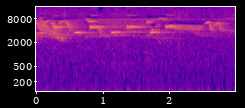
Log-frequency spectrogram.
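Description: Gouldian finch song: thin, very high hissing notes and short whistles, run together in a soft, continuous, whirring stream for three seconds. No other sounds stand out.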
